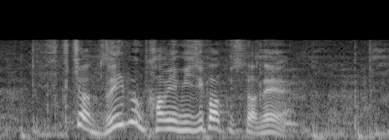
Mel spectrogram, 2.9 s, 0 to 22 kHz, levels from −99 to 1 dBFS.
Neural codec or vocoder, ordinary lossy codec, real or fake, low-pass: codec, 16 kHz, 4 kbps, FunCodec, trained on Chinese and English, 50 frames a second; none; fake; none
